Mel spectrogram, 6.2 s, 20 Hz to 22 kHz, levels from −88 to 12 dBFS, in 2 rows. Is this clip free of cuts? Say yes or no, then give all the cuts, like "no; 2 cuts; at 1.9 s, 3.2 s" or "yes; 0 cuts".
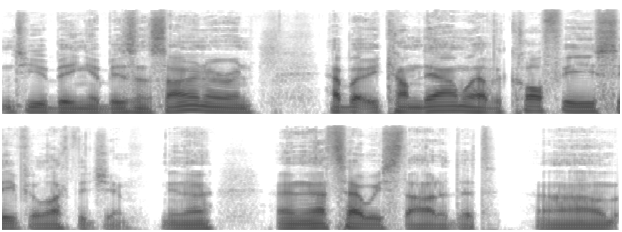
no; 1 cut; at 3.8 s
